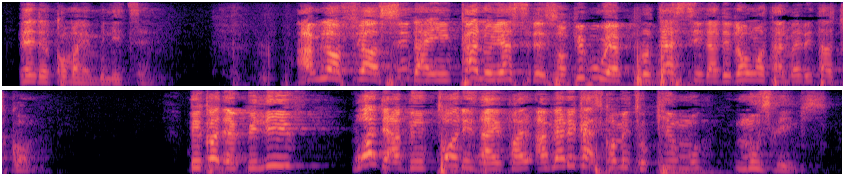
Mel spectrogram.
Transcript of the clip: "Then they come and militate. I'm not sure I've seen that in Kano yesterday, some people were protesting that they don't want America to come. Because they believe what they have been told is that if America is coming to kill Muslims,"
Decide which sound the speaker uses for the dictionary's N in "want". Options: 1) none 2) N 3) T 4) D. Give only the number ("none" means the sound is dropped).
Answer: 1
